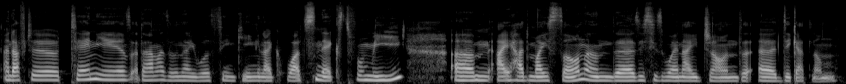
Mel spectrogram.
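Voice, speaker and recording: A woman's voice: on the low side, steady tone, moderate pace, vocal fry, a little mellow, dry recording, studio quality. A woman, speaking plainly on a conference panel. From France. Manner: plain, matter-of-fact, some fillers. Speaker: panelist, delivery manager. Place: conference stage.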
